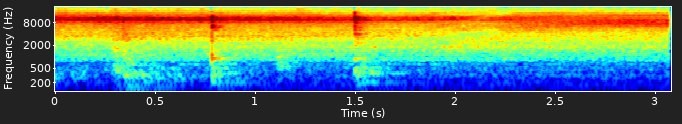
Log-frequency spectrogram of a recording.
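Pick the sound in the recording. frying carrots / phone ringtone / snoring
frying carrots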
